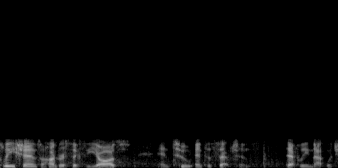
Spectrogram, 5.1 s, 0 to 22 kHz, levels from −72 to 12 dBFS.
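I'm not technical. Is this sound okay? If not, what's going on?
No. The whole clip passes through the iLBC codec, a phone-line compressor that removes everything above about 3.4 kHz, so the speech sounds muffled, slightly rough and synthetic. Between 3.86 and 3.89 s, lost iLBC frames cause a brief buzzy, held sound where one 20 ms packet went missing. The speech recovers immediately afterward. The room noise that comes up around 1 second is part of the original recording, not a system fault.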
